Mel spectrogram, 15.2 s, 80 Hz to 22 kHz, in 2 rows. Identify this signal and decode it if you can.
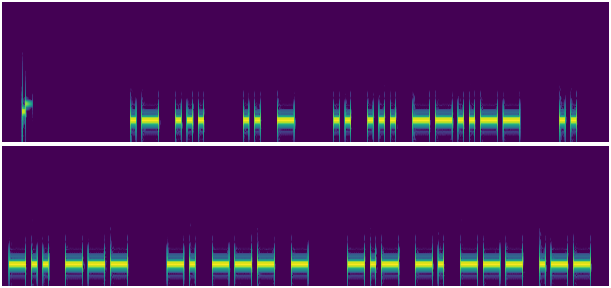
Morse code, heard as a keyed tone, about 17 wpm, 700 Hz. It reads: AS IT IS, I DO NOT KNOW
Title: Sentences from Top 1000 Words - Review Part 2 - 17wpm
